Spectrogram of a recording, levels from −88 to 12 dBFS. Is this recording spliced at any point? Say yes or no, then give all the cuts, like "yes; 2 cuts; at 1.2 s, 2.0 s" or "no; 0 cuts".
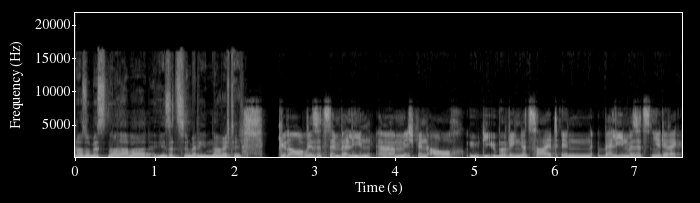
no; 0 cuts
